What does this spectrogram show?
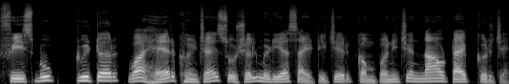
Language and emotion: Goan Konkani, neutral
